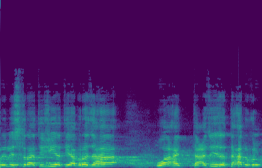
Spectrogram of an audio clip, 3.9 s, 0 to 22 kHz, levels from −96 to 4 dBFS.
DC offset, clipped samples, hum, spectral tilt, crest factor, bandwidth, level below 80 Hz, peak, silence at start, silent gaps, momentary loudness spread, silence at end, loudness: under 0.1%; under 0.1%; none; -3 dB/octave; 14 dB; 9.8 kHz; -86 dBFS; -2 dBFS; 0 s; none; 7 LU; 0 s; -16 LUFS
